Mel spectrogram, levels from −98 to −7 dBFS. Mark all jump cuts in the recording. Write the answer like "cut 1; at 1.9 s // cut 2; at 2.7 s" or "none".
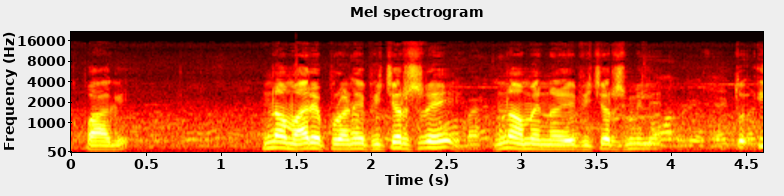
none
